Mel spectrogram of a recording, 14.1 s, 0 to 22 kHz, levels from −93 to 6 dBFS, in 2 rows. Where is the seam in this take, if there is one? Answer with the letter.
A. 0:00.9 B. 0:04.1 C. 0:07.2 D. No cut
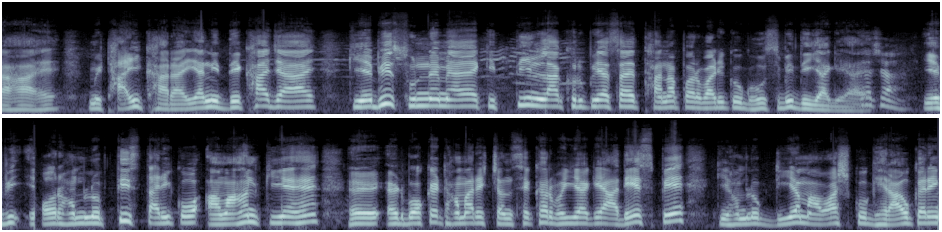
C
